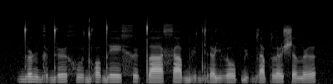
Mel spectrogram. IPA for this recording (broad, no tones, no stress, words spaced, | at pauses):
d̪œɳ ɡød̪øxu dwɔd̪exø t̪axa bydrœj loɓy blaplœʃa ɳə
